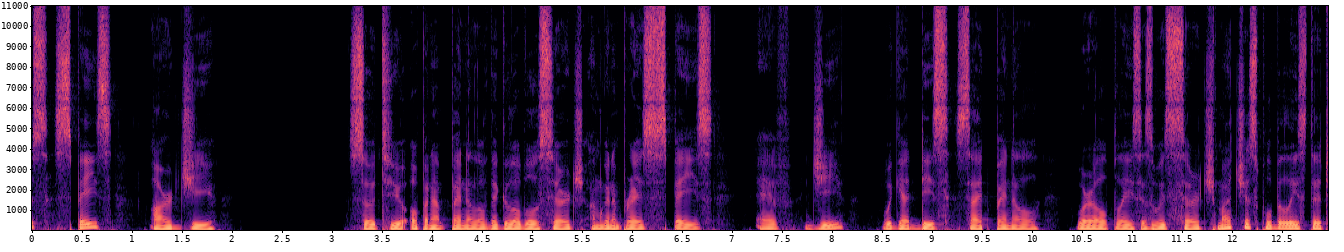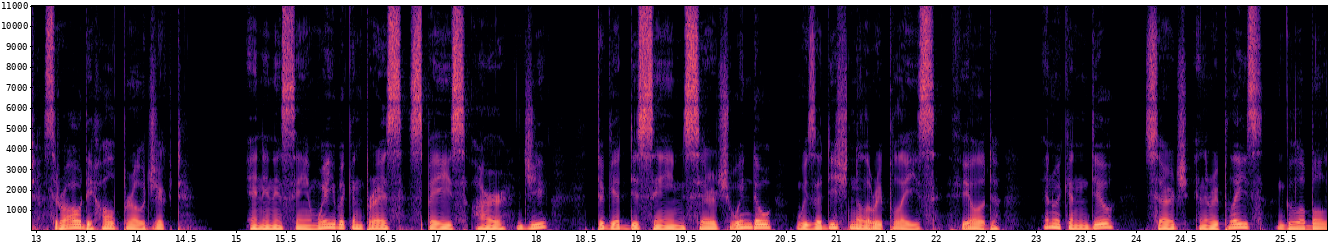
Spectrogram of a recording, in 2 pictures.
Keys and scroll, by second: 7.3 space, 7.4 f, 7.8 g, 18.5 space, 18.6 r, 19.1 g.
